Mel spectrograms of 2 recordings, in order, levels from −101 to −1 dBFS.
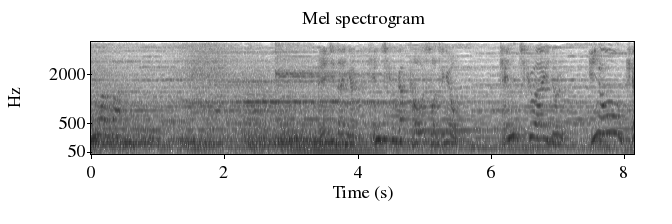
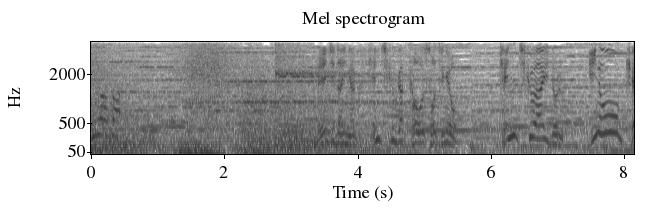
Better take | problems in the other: second | background sound (Car); 13 dB below the speech // room echo; dies away in 0.6 s

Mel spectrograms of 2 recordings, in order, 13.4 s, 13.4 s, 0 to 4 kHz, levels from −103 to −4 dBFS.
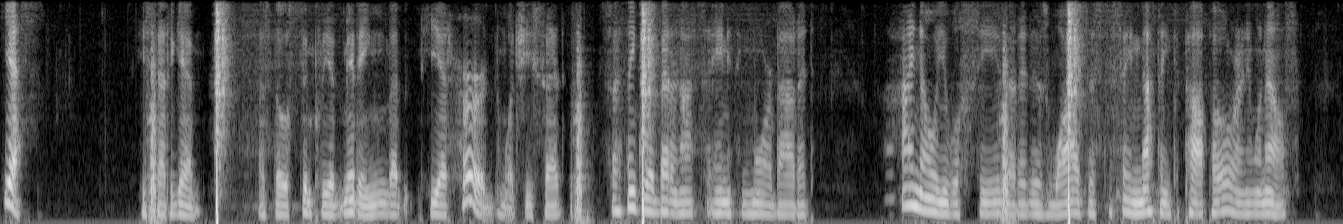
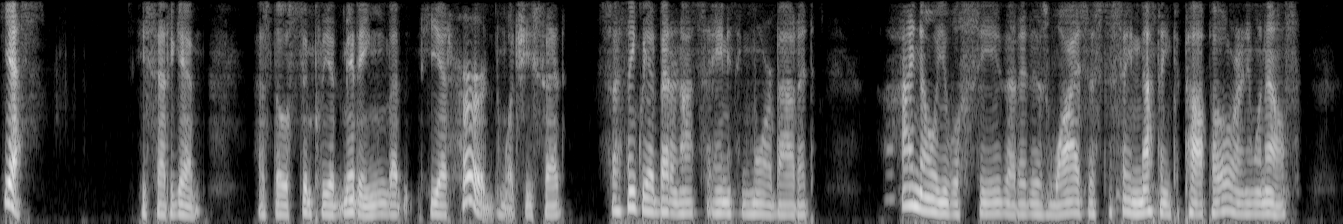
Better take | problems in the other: second | background sound (Fire); 4 dB below the speech

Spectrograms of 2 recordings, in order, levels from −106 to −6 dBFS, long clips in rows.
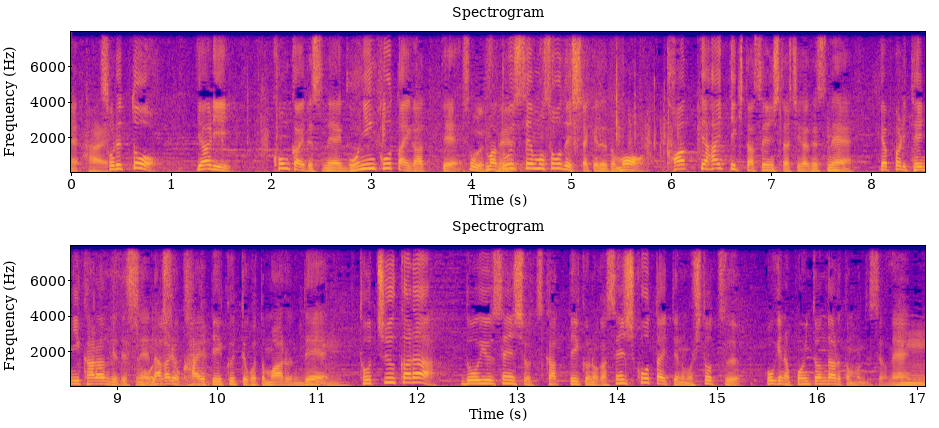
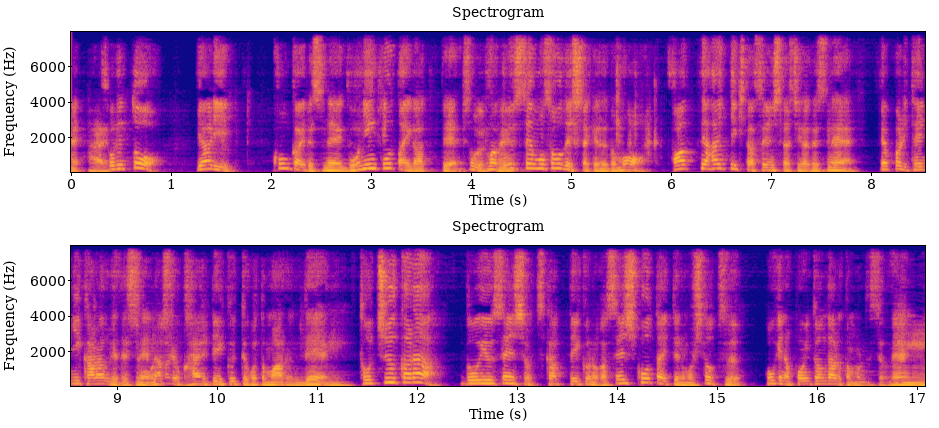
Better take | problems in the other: first | noise reduction (neural mask model DeepFilterNet 3)

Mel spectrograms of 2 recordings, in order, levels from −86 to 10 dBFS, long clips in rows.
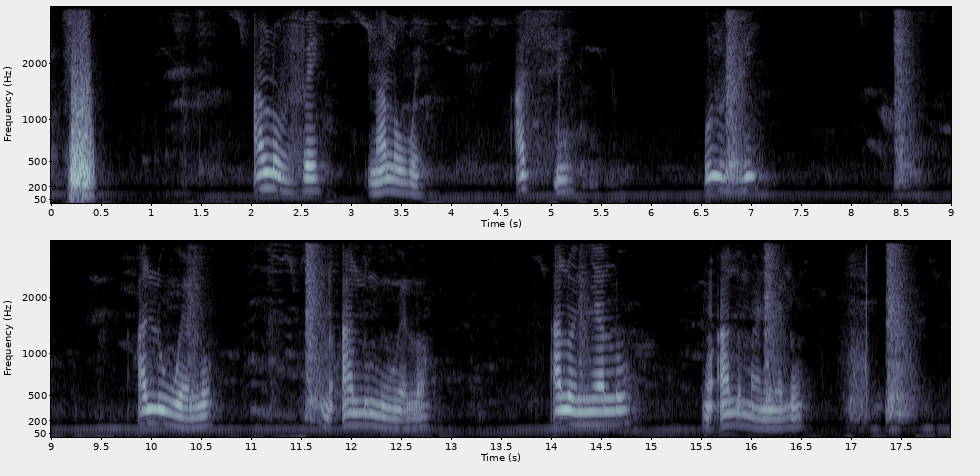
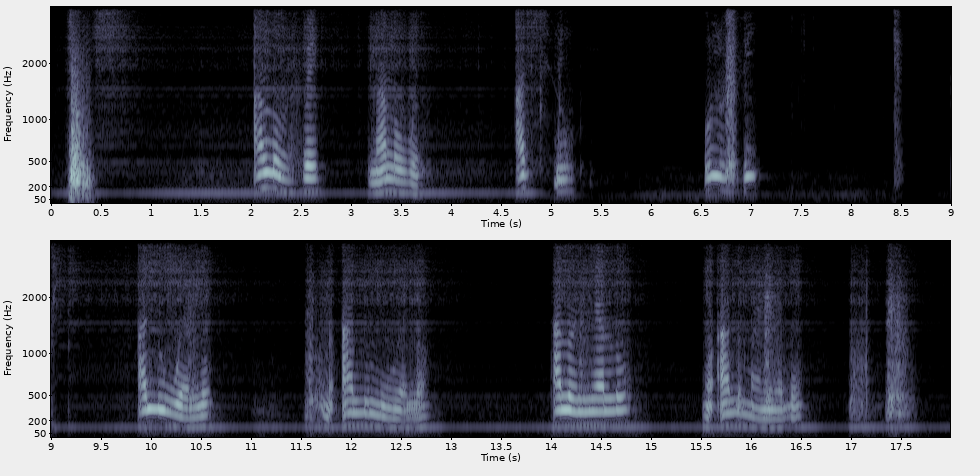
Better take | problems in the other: first | noise reduction (neural mask model RNNoise)

